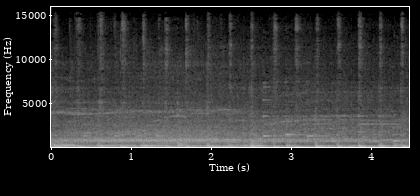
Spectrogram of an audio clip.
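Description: Live rock band playing an upbeat shuffle, with piano featured as the keyboard player is introduced; many short, bright notes over a steady low beat.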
